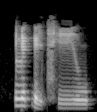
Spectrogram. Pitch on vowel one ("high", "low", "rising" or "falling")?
high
